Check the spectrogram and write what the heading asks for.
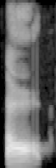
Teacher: Middle class consonants with a dead syllable form a low tone.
